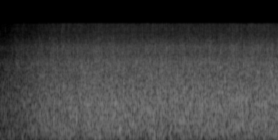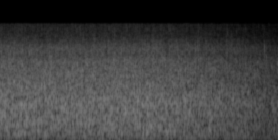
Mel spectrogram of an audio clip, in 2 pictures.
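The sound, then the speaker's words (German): A steady, dense roar of an ice-cold glacial meltwater river in Sarek, loud and churning continuously without a break for the whole stretch, fading in at the start and easing off at the end. “Wir haben es gut durch das eiskalte Wasser geschafft, obwohl es zeitweilig über Kniehöhe ging.”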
